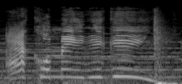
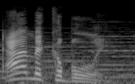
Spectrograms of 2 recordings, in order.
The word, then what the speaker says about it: amicably: And you guys will listen, and you'll understand we leave it amicably, but amicably? – You okay? – What is it? Amicably. Wait, how do you say it? How do you say the word? – Keep trying, please. – Acclimatingy. – Amicably.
